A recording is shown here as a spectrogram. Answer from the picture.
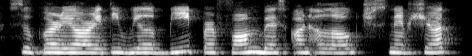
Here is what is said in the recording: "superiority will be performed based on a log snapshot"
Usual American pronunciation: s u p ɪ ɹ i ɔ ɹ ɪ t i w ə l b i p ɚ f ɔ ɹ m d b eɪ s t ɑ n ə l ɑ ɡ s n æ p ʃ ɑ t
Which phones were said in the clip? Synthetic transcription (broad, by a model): s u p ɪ ɹ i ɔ ɹ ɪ t i w ə l b i p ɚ f ɔ ɹ m b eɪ s ɑ n ə l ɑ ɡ s n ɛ p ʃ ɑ t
